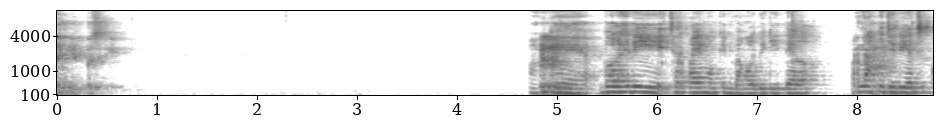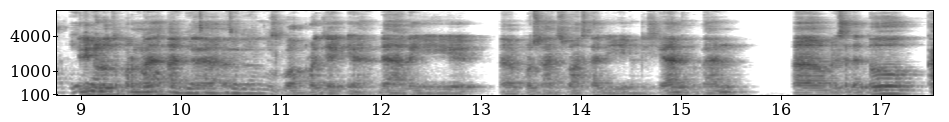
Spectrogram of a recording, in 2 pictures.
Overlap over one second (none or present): present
